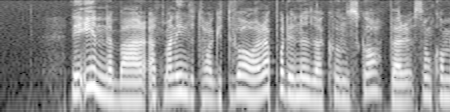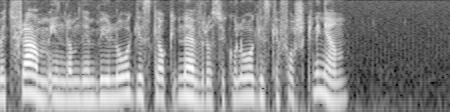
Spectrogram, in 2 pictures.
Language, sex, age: Swedish, female, 30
